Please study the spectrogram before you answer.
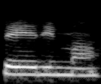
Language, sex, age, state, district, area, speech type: Tamil, female, 18-30, Tamil Nadu, Ariyalur, rural, conversation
